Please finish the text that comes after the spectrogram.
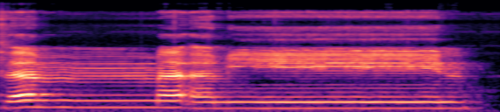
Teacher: ثا کو میم کے ساتھ ملا کر میم پر غنہ کریں گے۔ میم کو یا کے ساتھ ملا کر یا کو ایک الف کے مقدار کھینچ کر پڑھیں گے، آخر میں نون ساکن ہے۔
